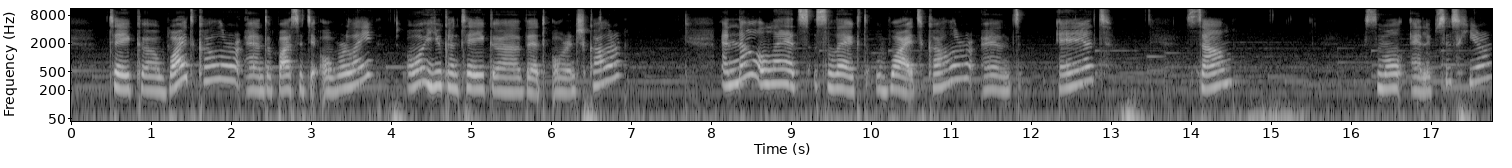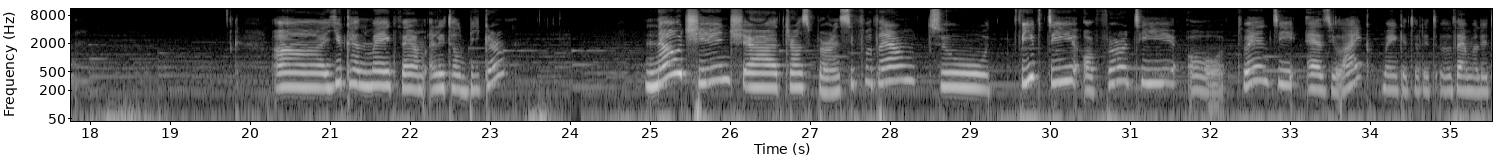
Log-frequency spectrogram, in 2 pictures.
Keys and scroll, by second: 30.6 KP_5, 30.9 KP_0, 31.3 Return.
